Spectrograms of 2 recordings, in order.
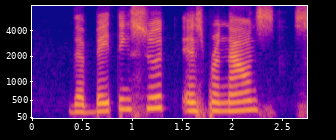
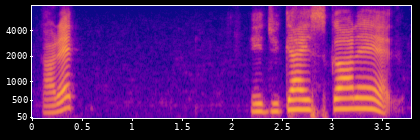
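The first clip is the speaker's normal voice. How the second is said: usual speaking voice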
